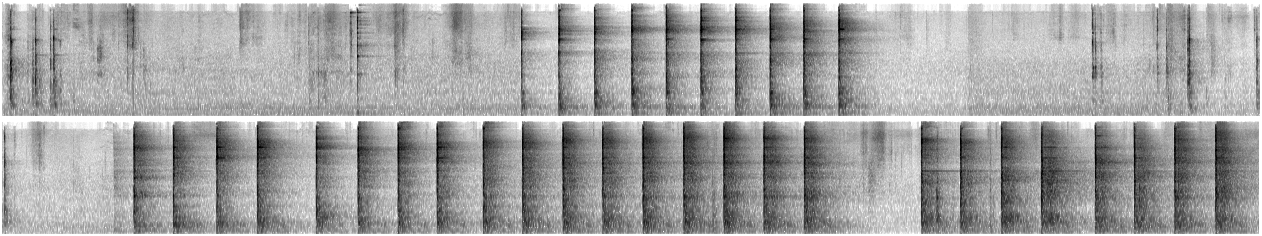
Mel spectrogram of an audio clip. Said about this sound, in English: I went ahead and I drove the bolts all the way in, up against the strut, into the knuckle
